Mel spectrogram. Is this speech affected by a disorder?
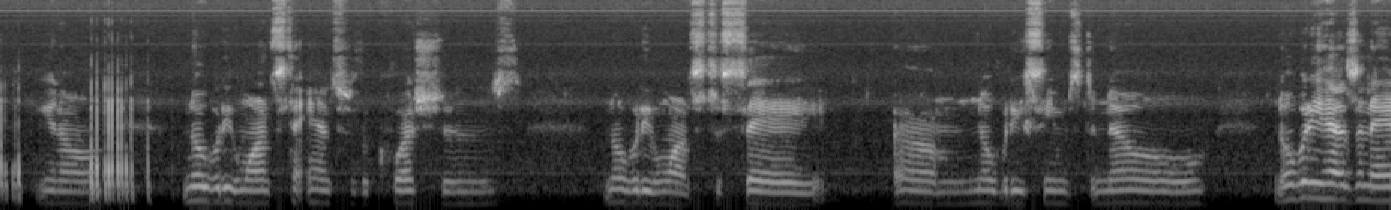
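No.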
